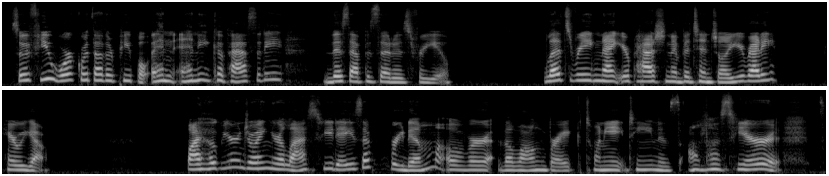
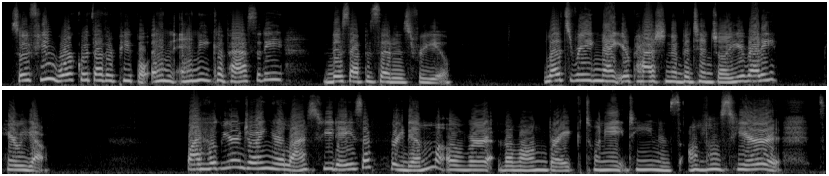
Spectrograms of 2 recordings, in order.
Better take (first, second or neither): first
